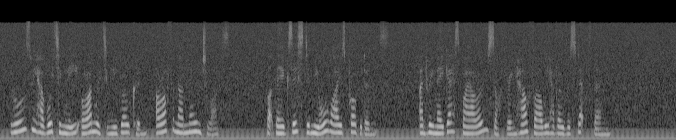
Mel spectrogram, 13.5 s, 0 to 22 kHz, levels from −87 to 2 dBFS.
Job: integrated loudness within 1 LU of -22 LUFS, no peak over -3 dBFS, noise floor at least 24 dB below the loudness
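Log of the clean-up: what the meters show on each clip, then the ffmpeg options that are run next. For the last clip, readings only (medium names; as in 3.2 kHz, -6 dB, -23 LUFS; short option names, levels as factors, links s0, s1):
hum 60 Hz; highest harmonic 300 Hz; hum level -39 dBFS; noise floor -40 dBFS; noise floor target -53 dBFS; loudness -29.0 LUFS; peak level -13.0 dBFS; loudness target -22.0 LUFS
-> -af "bandreject=f=60:t=h:w=4,bandreject=f=120:t=h:w=4,bandreject=f=180:t=h:w=4,bandreject=f=240:t=h:w=4,bandreject=f=300:t=h:w=4"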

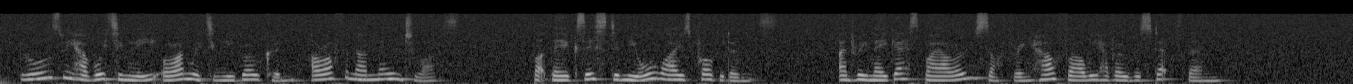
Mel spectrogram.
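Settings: hum not found; noise floor -44 dBFS; noise floor target -53 dBFS
-> -af "afftdn=nr=9:nf=-44"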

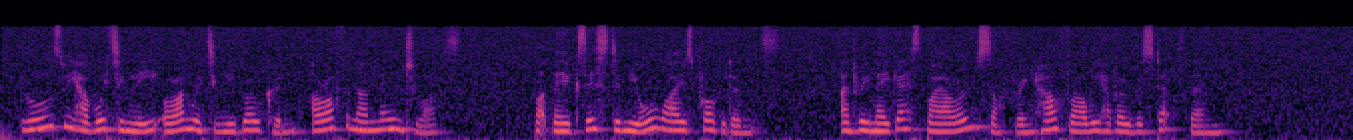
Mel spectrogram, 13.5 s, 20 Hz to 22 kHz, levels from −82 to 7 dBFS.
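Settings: noise floor -50 dBFS; noise floor target -53 dBFS
-> -af "afftdn=nr=6:nf=-50"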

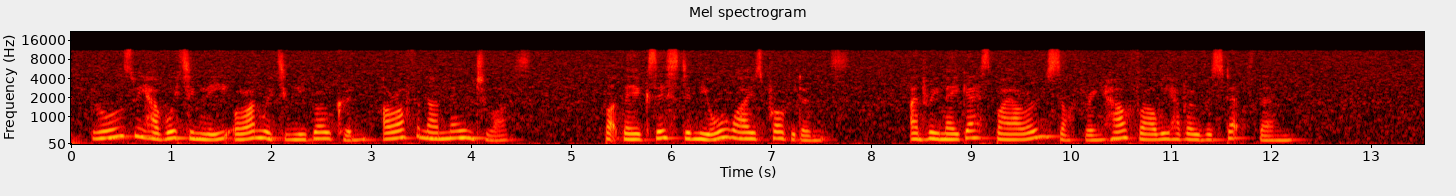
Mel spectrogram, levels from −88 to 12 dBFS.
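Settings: noise floor -53 dBFS; loudness -29.0 LUFS; peak level -14.0 dBFS; loudness target -22.0 LUFS
-> -af "volume=2.24"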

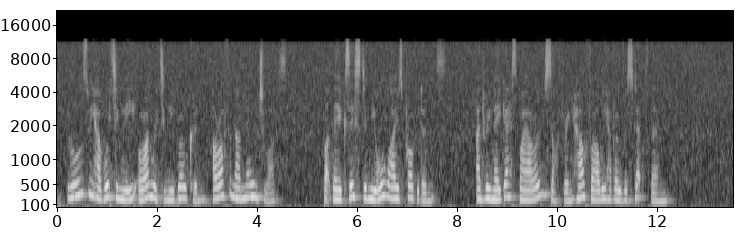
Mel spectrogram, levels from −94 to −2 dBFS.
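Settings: loudness -22.0 LUFS; peak level -7.0 dBFS; noise floor -46 dBFS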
